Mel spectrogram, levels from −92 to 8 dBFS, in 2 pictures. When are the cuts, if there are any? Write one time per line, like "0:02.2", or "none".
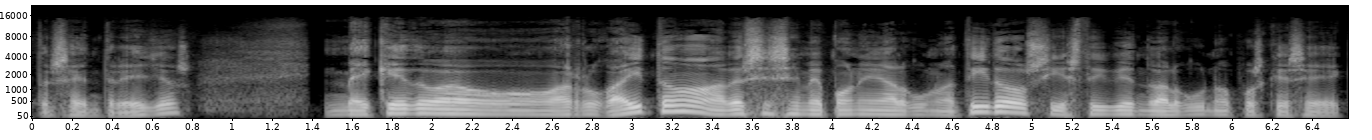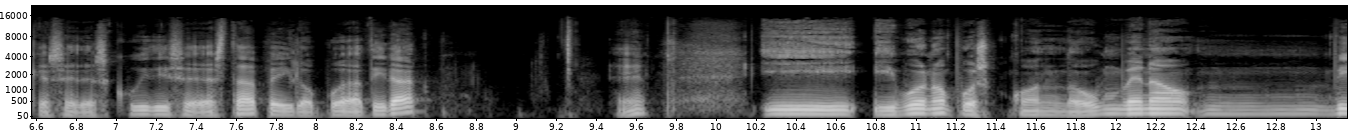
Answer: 0:01.4
0:09.3
0:11.4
